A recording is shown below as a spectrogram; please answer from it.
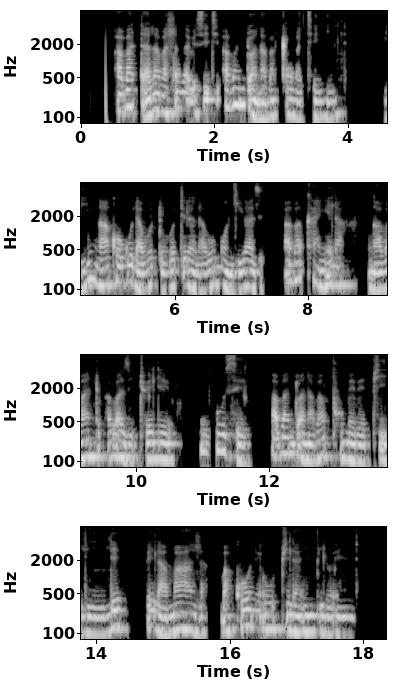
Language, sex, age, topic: North Ndebele, male, 18-24, health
